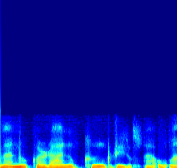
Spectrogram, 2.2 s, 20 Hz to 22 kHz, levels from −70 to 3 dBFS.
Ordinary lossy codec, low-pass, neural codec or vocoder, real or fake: none; 7.2 kHz; codec, 24 kHz, 0.9 kbps, WavTokenizer, large speech release; fake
